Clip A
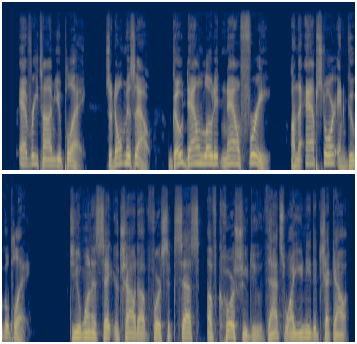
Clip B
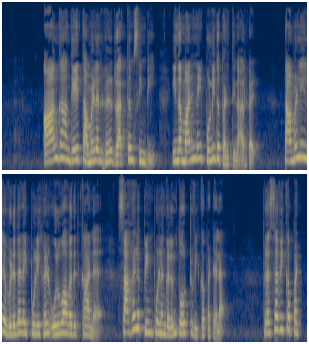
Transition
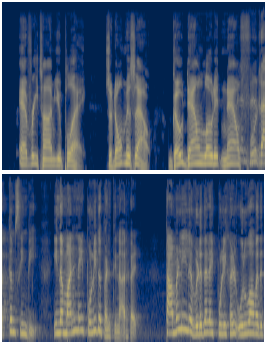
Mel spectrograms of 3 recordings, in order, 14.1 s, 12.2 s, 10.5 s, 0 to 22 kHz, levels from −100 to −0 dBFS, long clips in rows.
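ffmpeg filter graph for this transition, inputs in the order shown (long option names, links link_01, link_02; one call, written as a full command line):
ffmpeg -i cue0.wav -i cue1.wav -filter_complex "[0:a]apad=whole_dur=10.5,atrim=end=10.5,atrim=end=5.39,asetpts=PTS-STARTPTS[link_01];[1:a]atrim=start=1.58:end=7.61,asetpts=PTS-STARTPTS[link_02];[link_01][link_02]acrossfade=duration=0.92:curve1=qua:curve2=qua" out.wav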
